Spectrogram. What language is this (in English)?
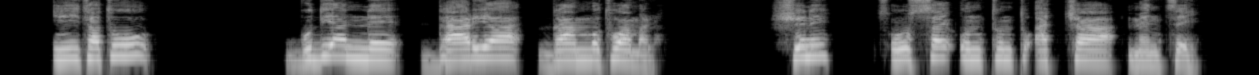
Dawro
